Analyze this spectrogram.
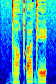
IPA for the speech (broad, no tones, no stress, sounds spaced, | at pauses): d̪ a qʼ ɛ d̪ e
